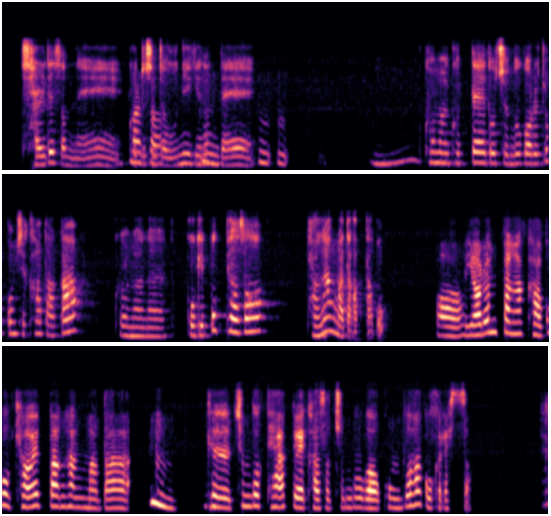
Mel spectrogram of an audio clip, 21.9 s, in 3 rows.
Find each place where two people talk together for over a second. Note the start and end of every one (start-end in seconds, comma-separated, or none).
none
